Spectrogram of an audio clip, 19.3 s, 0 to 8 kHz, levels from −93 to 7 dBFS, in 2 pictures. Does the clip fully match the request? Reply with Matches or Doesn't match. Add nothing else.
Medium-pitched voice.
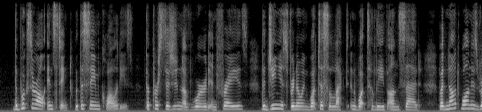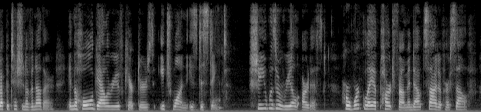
Doesn't match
